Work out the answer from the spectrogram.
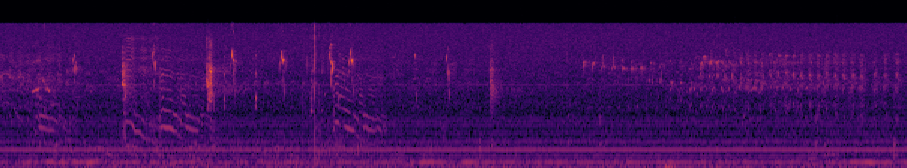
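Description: Several birds calling in bushveld: sharp chirps and runs of short down-slurred whistles in the first half, then a fast, high trill later on, over a steady electrical hum.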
